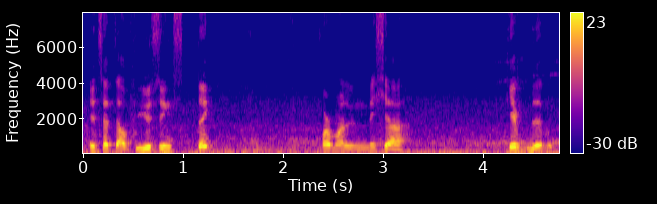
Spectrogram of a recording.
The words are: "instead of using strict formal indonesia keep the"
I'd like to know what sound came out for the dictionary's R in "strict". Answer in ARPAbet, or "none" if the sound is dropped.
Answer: none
